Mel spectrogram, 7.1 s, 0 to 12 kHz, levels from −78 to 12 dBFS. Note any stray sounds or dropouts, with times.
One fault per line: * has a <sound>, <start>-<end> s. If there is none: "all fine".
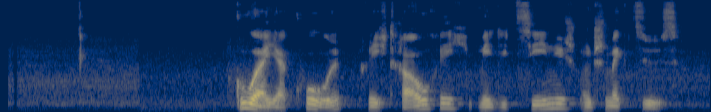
all fine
